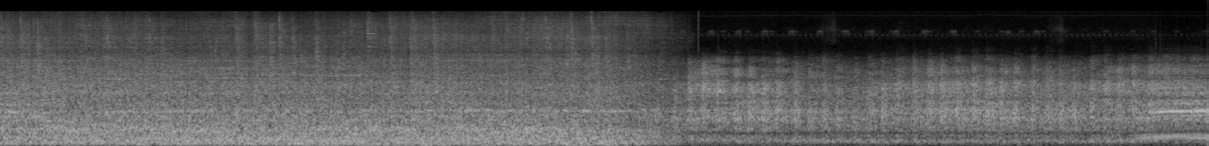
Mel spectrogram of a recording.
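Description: Freight cars of a steam-hauled train rolling close by, a loud steady rush with wheels clicking over the rail joints. About seven seconds in it drops abruptly to a quieter, more distant rumble, and near the end a steam whistle starts sounding a steady chord.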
